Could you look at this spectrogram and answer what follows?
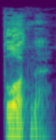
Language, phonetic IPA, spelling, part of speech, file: Russian, [ˈpɫotnə], плотно, adverb / adjective, Ru-плотно.ogg
- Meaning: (adverb) tightly (in a tight manner); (adjective) short neuter singular of пло́тный (plótnyj)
